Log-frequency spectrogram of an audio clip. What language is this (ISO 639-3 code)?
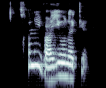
kab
